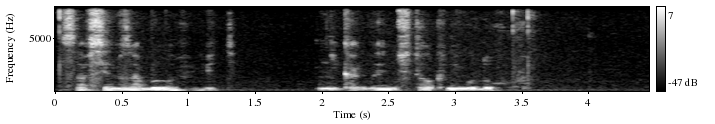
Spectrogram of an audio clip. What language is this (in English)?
Russian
